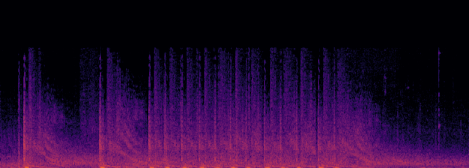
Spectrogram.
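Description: Laser blasters fire in a rapid burst of shots.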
